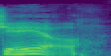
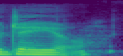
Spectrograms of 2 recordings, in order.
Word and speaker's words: Jael: It's Jael, or Jael. It's J-A-E-L is how it's spelled.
